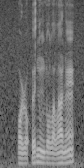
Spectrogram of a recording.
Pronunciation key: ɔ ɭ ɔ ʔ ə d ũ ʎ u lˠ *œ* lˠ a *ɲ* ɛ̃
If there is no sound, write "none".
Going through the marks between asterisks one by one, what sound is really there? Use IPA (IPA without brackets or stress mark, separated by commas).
ə, ɳ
